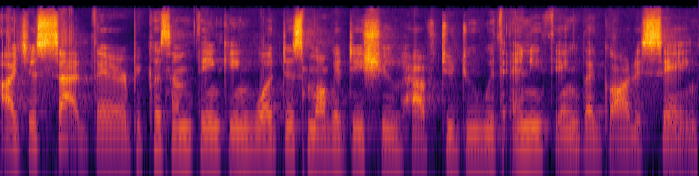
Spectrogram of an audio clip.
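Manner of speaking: ordinary talk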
